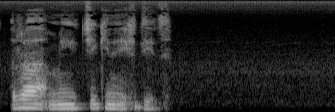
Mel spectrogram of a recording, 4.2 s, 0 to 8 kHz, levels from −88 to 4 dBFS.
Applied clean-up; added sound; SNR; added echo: none; Cricket; 19 dB; none.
